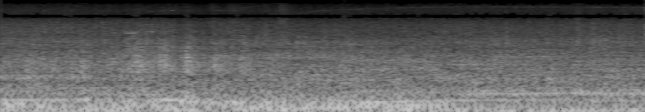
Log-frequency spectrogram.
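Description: Scania tipper truck's diesel engine running under load with a steady low drone, heard from inside the cab as the loaded truck pulls away up the quarry haul road.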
